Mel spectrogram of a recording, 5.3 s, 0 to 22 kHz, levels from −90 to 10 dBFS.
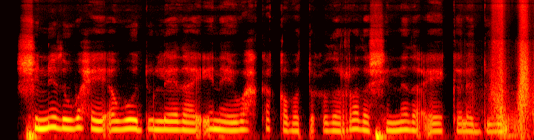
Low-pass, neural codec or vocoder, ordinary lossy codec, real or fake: none; none; none; real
